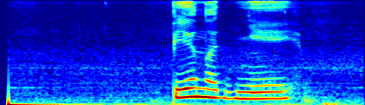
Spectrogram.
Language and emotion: Russian, sad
